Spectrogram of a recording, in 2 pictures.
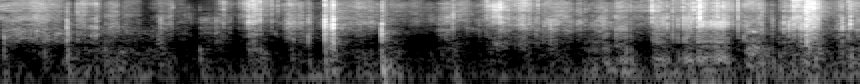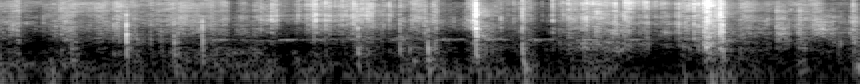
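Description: A used paper card is pulled and torn apart by hand, with irregular crinkling, tearing and crackling bursts continuing for several seconds close up, with no talking.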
